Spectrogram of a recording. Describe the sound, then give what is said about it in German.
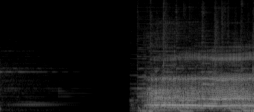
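After a faint fading tone and a brief silence, a brown bear lets out a loud, sustained roar that stays rough and powerful right to the end. “Klingt schon bedrohlich, so ein Braunbär.”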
